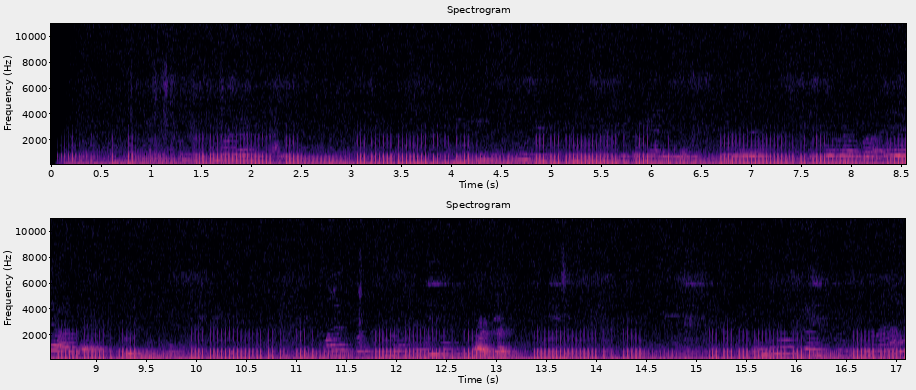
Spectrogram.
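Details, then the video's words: Pet cat snoring indoors, a steady low rumbling purr-like drone with fine rapid pulses and faint breathy surges, continuing evenly throughout with soft scattered clicks and a little background hiss. "snoring sound of my cat"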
